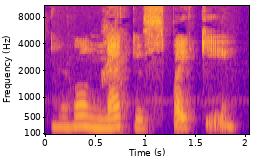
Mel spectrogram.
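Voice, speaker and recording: A woman's voice: on the high side, flat delivery, unhurried, vocal fry, dark tone, a little hiss or hum. A woman talking to her pet birds in a cooing, sing-song baby-talk voice, as their owner.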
